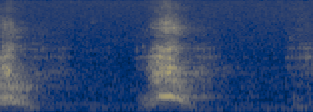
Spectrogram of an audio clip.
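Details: Worked-up dog during a hunt for a rat, two loud, short, harsh barks almost a second apart, the second stronger, in a small quiet room.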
